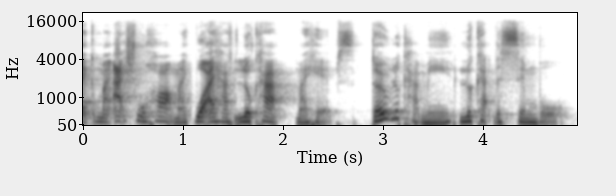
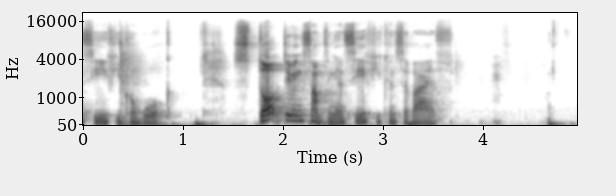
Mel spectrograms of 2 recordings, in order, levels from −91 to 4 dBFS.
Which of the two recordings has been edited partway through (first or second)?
first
